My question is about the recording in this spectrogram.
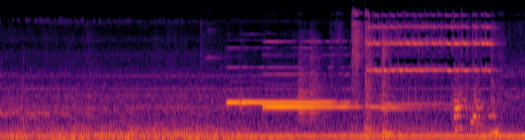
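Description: Steady low hum of a modernized passenger lift car travelling down. About halfway an electronic chime sounds, a high tone stepping down to a lower one. A louder electronic signal of several high tones follows in the last few seconds as the car arrives.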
